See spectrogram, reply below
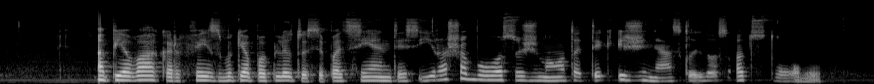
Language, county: Lithuanian, Vilnius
